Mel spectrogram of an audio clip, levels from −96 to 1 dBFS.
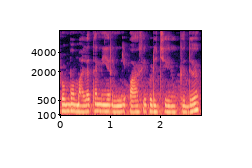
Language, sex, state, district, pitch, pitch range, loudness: Tamil, female, Tamil Nadu, Kanyakumari, 175 Hz, 165-180 Hz, -14 LUFS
